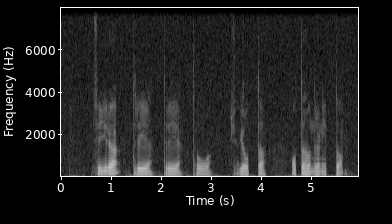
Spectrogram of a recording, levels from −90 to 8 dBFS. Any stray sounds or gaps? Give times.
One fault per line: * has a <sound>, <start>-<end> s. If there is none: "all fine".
all fine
